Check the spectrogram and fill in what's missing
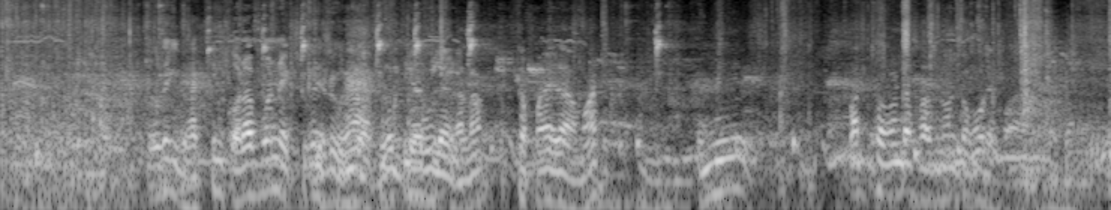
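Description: A pair of loft pigeons coo in low, repeated throaty bursts close by, partly overlapped by someone talking.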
